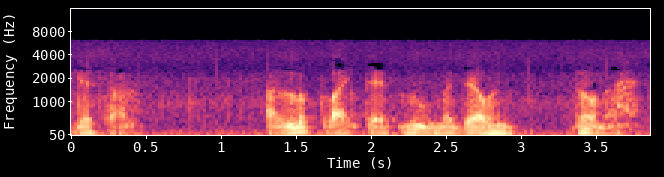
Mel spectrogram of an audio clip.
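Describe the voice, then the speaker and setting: An actor playing a poor, meek, badly hurt cowboy in a 1950s radio western, speaking in halting, plain words. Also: male voice, sits low, steady tone. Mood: weak, resigned. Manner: halting, plain-spoken, humble. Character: poor, meek, dying cowboy longing for respect. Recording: noisy, muffled old radio recording.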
